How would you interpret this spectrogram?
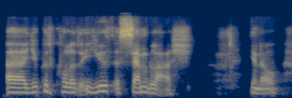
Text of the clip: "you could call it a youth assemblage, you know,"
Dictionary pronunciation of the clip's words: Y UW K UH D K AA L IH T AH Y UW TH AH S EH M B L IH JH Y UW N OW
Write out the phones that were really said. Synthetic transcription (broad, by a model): Y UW K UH D K AA L IH T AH Y UW TH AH S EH M B L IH SH Y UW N OW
